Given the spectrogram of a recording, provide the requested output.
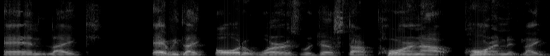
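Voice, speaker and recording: Guy rapper in an interview, casual slangy talk, middle pitch, repeats himself telling stories. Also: a little slow. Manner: slangy, repeats phrases as he tells anecdotes.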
